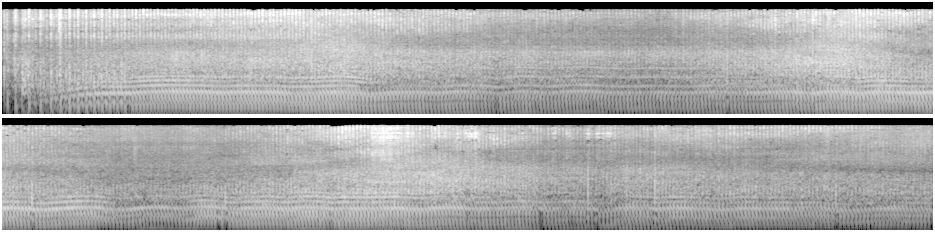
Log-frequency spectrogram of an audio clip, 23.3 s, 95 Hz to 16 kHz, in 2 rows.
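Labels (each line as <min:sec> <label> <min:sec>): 0:00.3 A lawnmower is running loudly and mechanically outdoors. 0:23.3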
